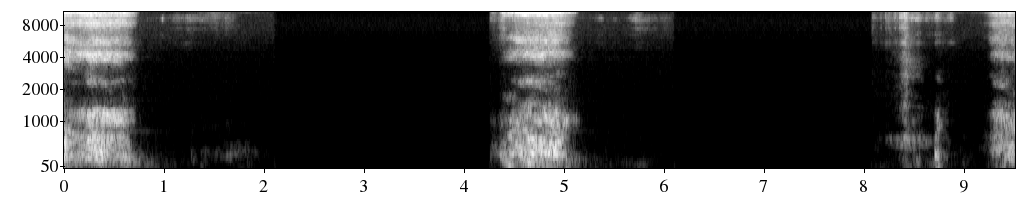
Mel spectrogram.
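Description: Deep breaths during a yoga stretch come in three separate bursts, each a forceful, breathy exhale separated by long silences.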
